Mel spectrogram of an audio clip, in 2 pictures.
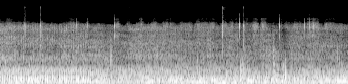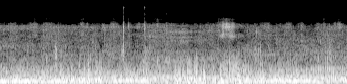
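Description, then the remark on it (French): A scooter engine drones loudly, its buzzing motor tone strongest at the start, then blending into a steady roar mixed with gusty wind rumble on the microphone. “Et le connard en scooter toujours pas de claque.”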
